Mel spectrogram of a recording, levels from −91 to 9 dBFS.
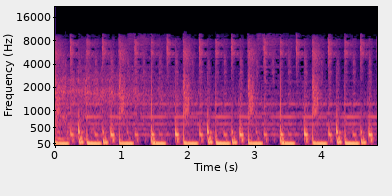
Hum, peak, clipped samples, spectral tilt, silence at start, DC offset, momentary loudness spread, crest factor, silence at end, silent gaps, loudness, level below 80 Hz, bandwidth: none; -2 dBFS; under 0.1%; -5.5 dB/octave; 0 s; under 0.1%; 3 LU; 10 dB; 0 s; none; -15 LUFS; -14 dBFS; 10 kHz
